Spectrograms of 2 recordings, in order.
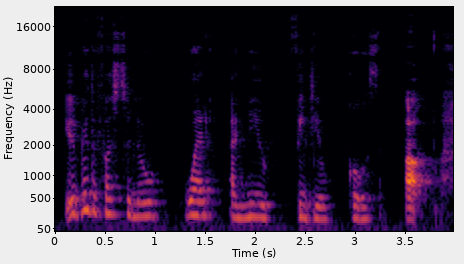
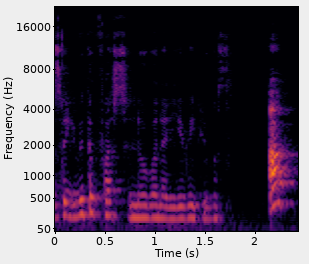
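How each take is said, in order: First: It is said more slowly. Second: It is said too fast.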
